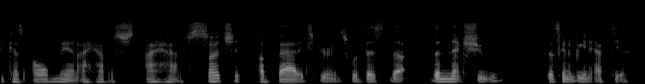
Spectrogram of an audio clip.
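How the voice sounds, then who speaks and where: Mumbled speech at a fairly quick pace. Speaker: shoe restorer. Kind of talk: tutorial. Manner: mumbling.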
